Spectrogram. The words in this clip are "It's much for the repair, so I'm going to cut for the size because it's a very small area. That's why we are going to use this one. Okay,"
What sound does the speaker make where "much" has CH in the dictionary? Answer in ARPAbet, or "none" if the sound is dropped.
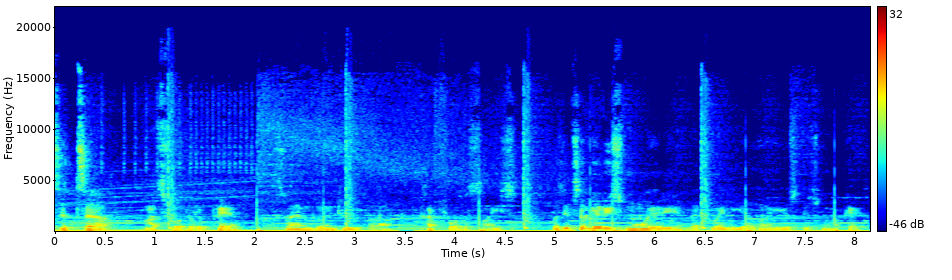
S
